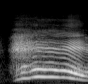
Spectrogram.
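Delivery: loud, high-pitched shout of hey; hearty greeting. Retold or imitated. Group hailing a shaky newcomer, loud greeting. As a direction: call out an overeager welcome.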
